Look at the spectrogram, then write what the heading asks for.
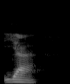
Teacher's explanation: O A é sempre vogal, este I fez um som de semivogal grudando ao A, ficou ia.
